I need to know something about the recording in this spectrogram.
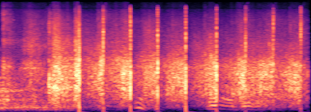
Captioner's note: applause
